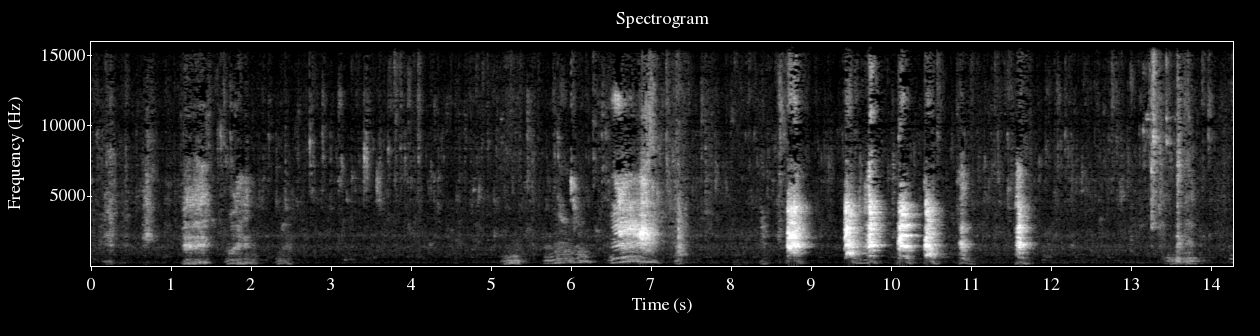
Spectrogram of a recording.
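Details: Two dogs, a Labrador and a Husky, barking back and forth: scattered single barks, a long, wavering yowl midway, then a quick run of sharp, loud barks before a final pair.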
